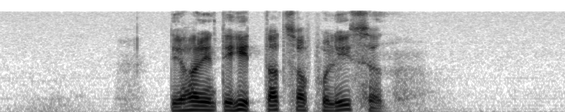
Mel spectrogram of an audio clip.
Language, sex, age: Swedish, male, 41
